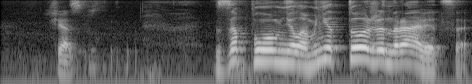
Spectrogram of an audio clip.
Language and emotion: Russian, positive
